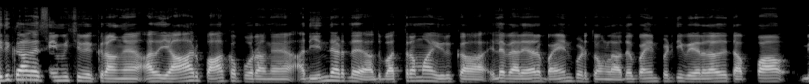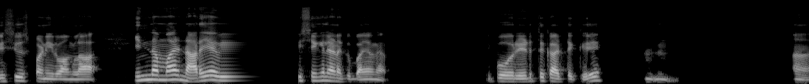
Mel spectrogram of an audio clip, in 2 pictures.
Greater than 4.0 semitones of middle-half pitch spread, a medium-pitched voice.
Yes: average, 4.7 semitones; medium, 145 Hz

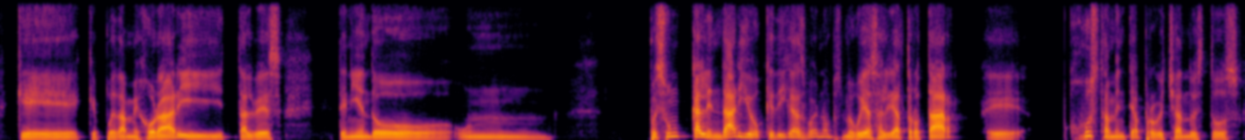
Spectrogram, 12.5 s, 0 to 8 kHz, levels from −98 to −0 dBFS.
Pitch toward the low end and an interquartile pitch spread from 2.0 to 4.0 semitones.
No: low, 110 Hz; average, 5.3 semitones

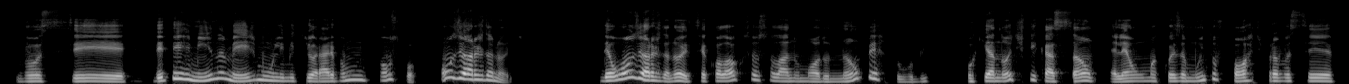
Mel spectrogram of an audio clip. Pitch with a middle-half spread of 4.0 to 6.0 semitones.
Yes: average, 5.3 semitones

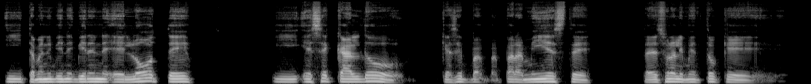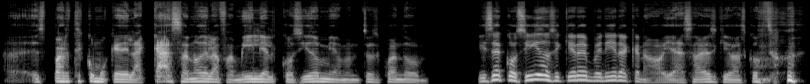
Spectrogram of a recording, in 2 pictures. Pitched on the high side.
No: low, 125 Hz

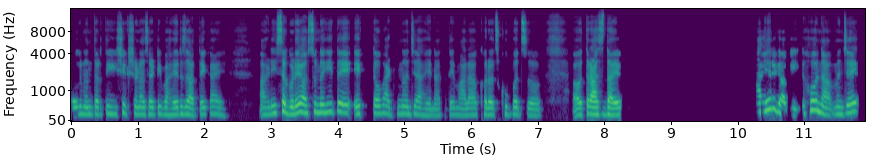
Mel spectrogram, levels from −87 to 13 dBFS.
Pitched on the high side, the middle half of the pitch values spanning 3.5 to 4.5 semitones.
No: high, 195 Hz; average, 2.8 semitones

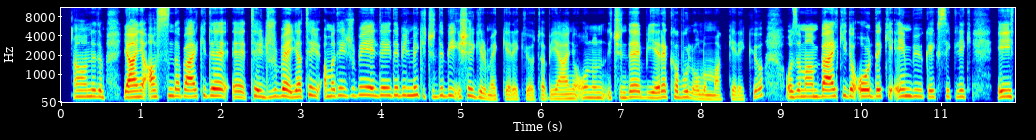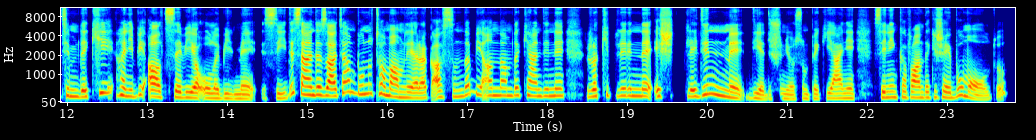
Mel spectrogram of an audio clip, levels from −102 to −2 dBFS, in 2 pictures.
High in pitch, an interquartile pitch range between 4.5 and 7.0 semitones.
Yes: high, 220 Hz; average, 5.0 semitones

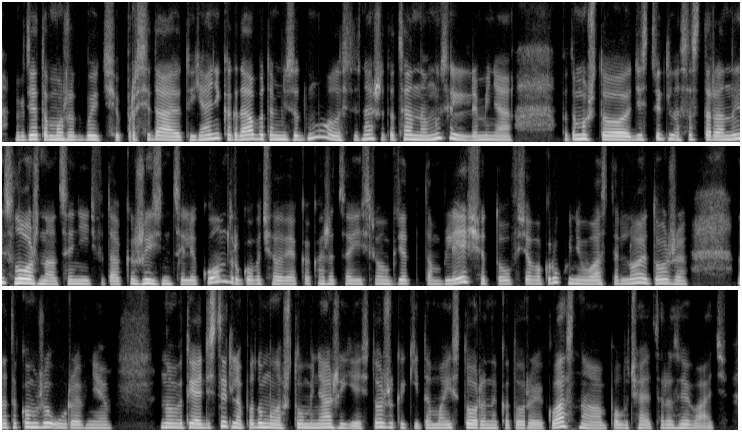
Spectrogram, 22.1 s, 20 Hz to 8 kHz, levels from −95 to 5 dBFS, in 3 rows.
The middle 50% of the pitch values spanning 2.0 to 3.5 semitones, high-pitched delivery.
Yes: narrow, 2.4 semitones; high, 195 Hz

